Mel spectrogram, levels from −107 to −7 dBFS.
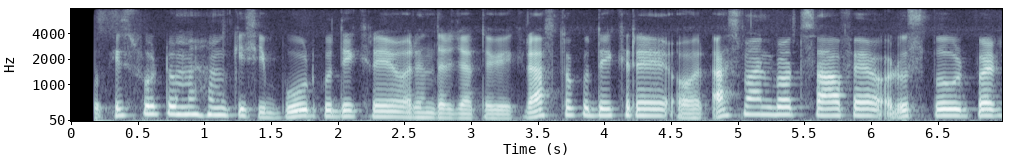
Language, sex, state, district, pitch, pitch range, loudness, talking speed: Hindi, male, Himachal Pradesh, Shimla, 170 Hz, 145-185 Hz, -18 LUFS, 250 wpm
